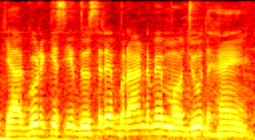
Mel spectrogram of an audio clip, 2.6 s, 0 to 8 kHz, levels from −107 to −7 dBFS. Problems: constant background noise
